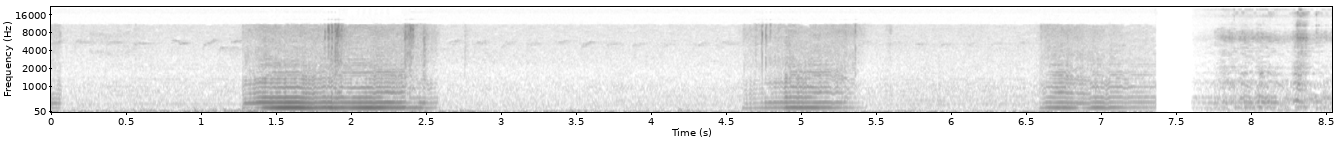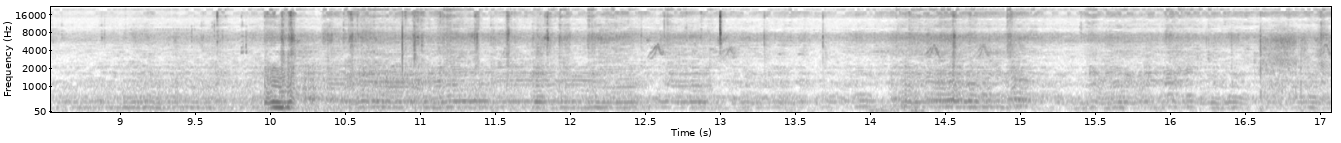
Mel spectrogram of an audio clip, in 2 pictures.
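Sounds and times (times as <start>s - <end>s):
bees buzzing: 7.7s - 17.0s.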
